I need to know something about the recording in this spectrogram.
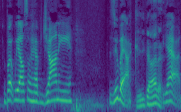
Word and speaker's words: Dzubak: But we also have Johnny Dzubak. You got it. Yeah. There's a D in the front, so I don't want to pronounce the D. It's silent.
